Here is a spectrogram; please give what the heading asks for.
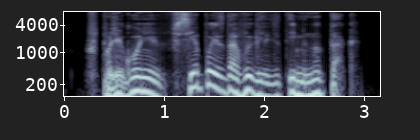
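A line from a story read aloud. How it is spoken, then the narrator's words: Question, then doglike laughter. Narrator (Russian): спрашивает Горемыка и начинает смеяться заливистым собачьим смехом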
